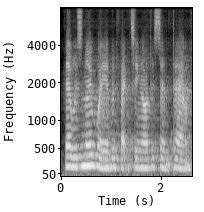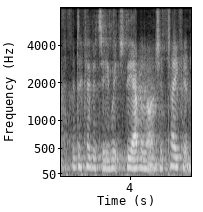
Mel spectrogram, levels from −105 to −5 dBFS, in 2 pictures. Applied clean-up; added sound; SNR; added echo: neural separator model SepFormer DNS4.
